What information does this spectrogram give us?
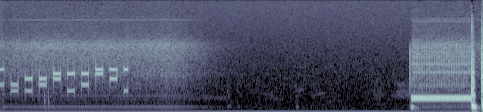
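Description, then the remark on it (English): A rapid run of about ten touch-tone beeps dials the number of Michigan Bell's Automated CNA Bureau, each a short dual-pitched tone, followed by a pause of silence and then a loud steady tone with clicks as the line connects. “Let's give that number a call. And what this is a call to something known as the CNA Bureau.”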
